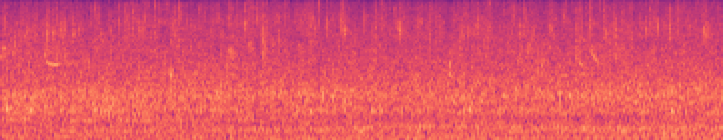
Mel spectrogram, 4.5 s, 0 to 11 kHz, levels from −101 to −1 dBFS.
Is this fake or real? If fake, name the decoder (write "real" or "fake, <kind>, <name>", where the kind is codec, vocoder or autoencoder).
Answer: real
